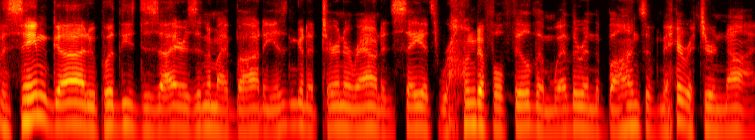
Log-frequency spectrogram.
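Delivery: oily, smug, smarmy guy voice. Imagining a guy hitting on someone at a church group, smarmy dude voice. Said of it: "I'm going to do my best smarmy dude voice".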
